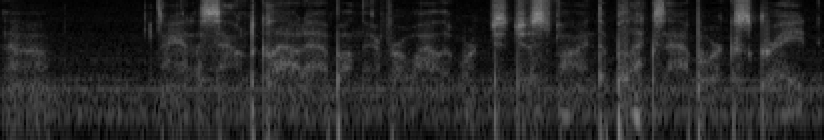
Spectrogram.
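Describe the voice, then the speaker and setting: A man whispers right up at the ear in a casual ASMR ramble. His voice is unvoiced and hushed throughout, close-miked as he talks in an informal, wandering way. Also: measured pace. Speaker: ASMR video creator. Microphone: close binaural mic, ear to ear.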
